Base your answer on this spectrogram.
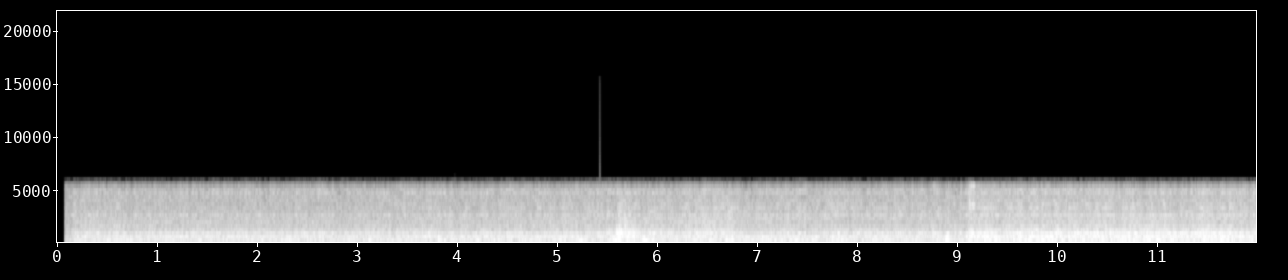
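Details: A steady, even broadband hum like a fan or air conditioner fills an indoor room throughout, with no animal voice.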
